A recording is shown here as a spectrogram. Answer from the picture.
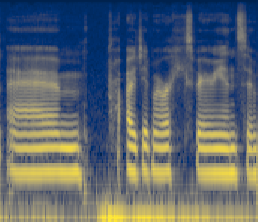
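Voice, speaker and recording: In a Dublin accent, a woman speaks at a very deep, low pitch. The recording is very clean, with a silent background. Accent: Dublin Irish. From Ireland, Dublin (Ballybrack). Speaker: company managing director. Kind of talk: podcast interview. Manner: loud.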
